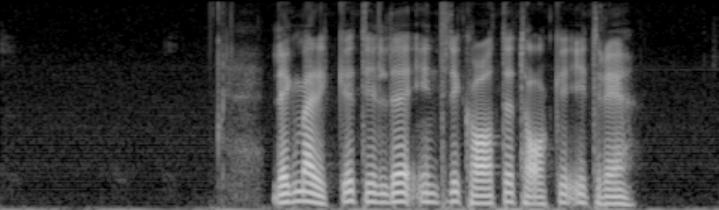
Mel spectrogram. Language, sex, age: Norwegian, male, 57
